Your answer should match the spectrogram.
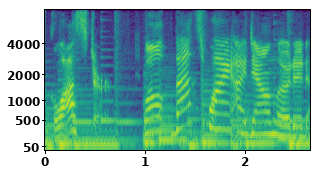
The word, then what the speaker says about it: Gloucester: Shakespeare was writing, I often mispronounced some of the words that you find in the plays. Like originally, I said glalcaster instead of Gloucester.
